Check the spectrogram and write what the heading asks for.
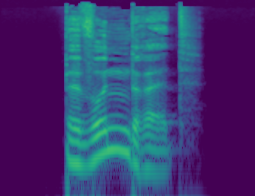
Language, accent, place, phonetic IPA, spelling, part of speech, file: German, Germany, Berlin, [bəˈvʊndʁət], bewundret, verb, De-bewundret.ogg
- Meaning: second-person plural subjunctive I of bewundern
